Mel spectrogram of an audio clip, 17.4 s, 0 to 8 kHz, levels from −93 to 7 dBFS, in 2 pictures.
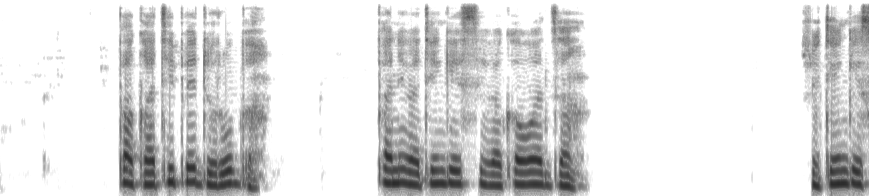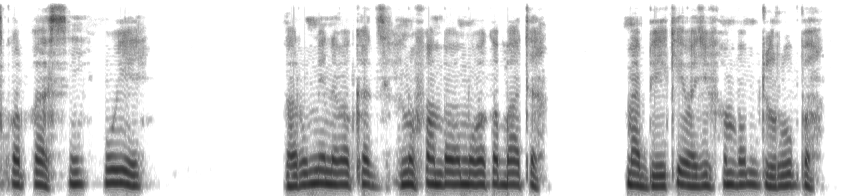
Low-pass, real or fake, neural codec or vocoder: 7.2 kHz; real; none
